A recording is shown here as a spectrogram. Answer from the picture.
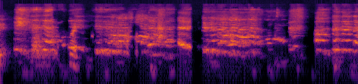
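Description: Speech only: voices talking over a video call, not made out as words.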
